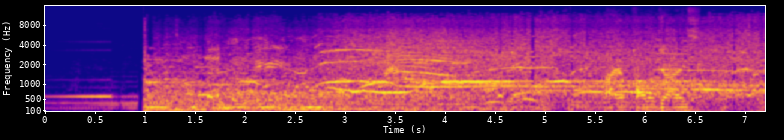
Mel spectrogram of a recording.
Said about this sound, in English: Let me adjust the volume. I apologize. That was extremely loud with the cheering. And it's distorted.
